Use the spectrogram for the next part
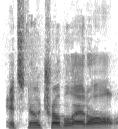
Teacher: use a downward intonation on at all to make it sound relaxing and comforting.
